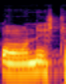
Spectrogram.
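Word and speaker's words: honest: टी ऑनेस्ट ठीक है इसमें एच व यहां पे एच जो होता है वो साइलेंट होता है इसका उच्चारण नहीं किया जाता है तो ये ऑनेस्ट पढ़ा जाता है इसमें नेस्ट नहीं होता क्योंकि एच साइलेंट होता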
